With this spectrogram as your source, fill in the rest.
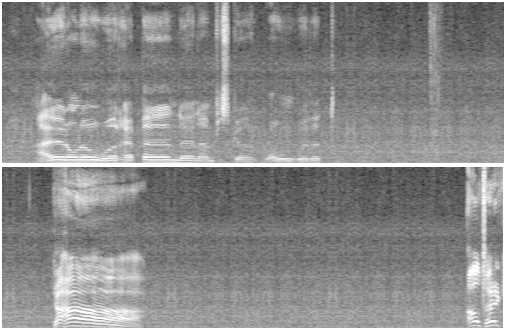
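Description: A young man talks animatedly and exclaims close to a microphone.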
